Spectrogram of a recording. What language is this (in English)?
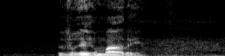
Kabyle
